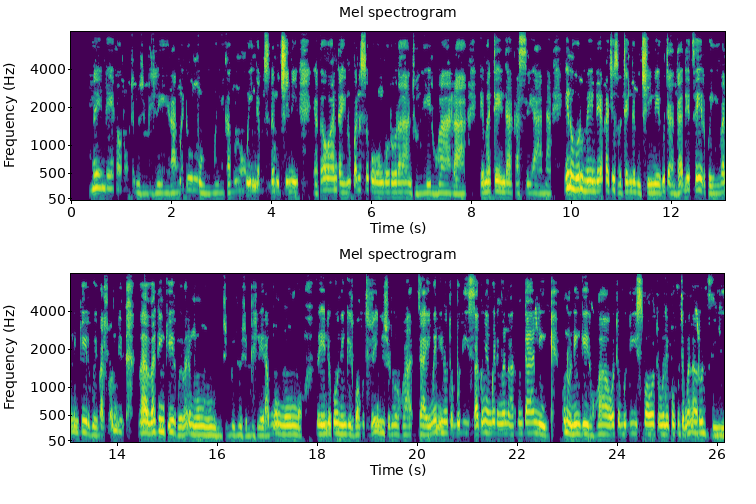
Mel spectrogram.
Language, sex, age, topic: Ndau, female, 36-49, health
